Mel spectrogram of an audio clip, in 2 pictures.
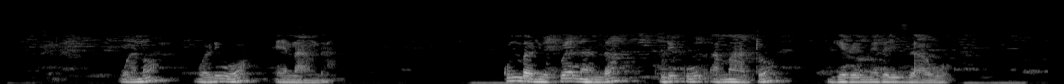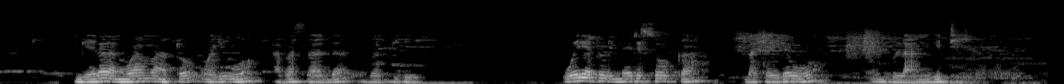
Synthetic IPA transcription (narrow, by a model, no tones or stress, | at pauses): wano̞ | waliwo̞enaːnda | kuːmbalio̞ːkwe̞ːnaːndakulikuamaːto̞ | ɡeβe̞meɾeizaːwo̞ | ŋɡe̞ːɾaanowaːmaːto̞waliwo̞aβasaːðaβaβiɾi | we̞ːɾjatoline̞ːɾiso̞ːkaβataiɾe̞wo̞ | βulaːŋɡiti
